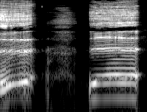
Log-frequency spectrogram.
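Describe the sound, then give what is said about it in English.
A loud mouth-made fart noise: two buzzy, droning blasts with a brief breathy sputter between them, a voice imitating flatulence with no other talk around it. “Fart noise.”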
